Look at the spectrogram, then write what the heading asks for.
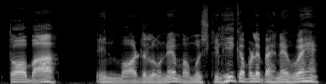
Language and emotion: Urdu, disgusted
